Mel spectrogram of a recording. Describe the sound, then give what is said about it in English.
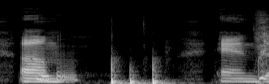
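Three sharp knocks on wood, added by a Foley artist, land in quick succession, loud, with brief voiced sounds just before and after them. “Knock on wood.”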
